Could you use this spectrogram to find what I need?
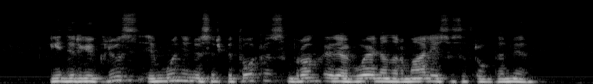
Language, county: Lithuanian, Tauragė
